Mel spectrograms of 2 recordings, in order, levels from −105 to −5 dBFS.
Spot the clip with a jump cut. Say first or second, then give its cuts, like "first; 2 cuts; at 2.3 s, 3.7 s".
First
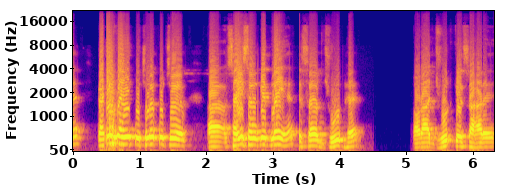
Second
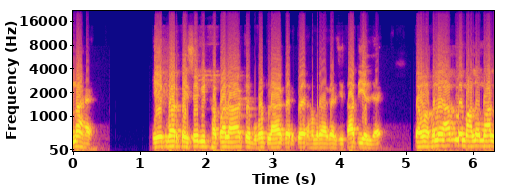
first; 1 cut; at 3.4 s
